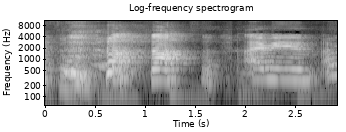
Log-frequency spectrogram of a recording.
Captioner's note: laughs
